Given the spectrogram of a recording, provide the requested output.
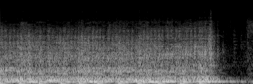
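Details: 1950s Galion 503 motor grader, sat 10+ years: slow, labored cranking with even thumps about five a second for two seconds, then it stops; the starter seems to be struggling. Cause suspected, not confirmed.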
